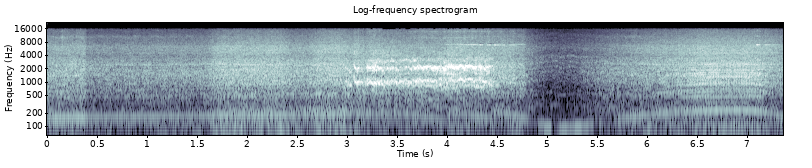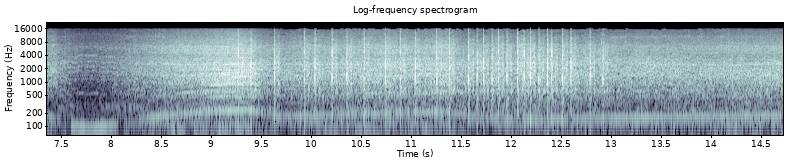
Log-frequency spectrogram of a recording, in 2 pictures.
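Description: A car engine hums and revs steadily.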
